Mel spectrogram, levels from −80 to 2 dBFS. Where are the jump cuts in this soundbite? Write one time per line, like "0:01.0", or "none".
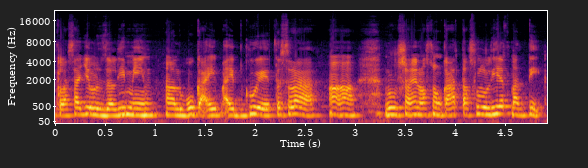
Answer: none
